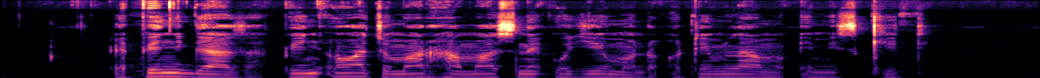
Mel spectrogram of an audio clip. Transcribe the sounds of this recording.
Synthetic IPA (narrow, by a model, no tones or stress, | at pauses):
epiɲɡazapiɲɔwat͡ʃɔmarɦamasnɛʔod͡ʒemɔndɔʔɔtɪmlamɔʔemiskiti̥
